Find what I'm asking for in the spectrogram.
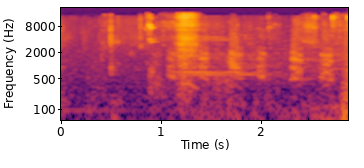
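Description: A dog in the video game Dishonored lets out a few short whimpers and yips, faint and scattered, mixed with game sounds and no talking.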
